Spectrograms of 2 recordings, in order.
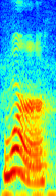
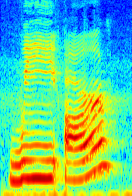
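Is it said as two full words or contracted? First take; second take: contracted; two words. First: It is said as one contracted syllable. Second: It is said as two full words.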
